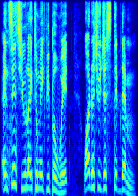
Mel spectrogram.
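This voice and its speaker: A man's voice: sits high, expressive, fast talker, dry recording, voice pushed up. A man voicing a brash male life coach who rants in a scolding, exaggerated Singaporean accent. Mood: mocking rant. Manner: scolding, exaggerated, sing-song.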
